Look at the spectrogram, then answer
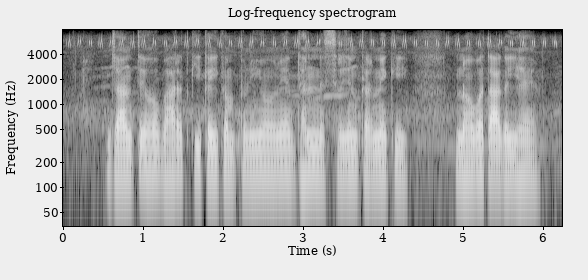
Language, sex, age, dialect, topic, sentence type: Hindi, male, 18-24, Awadhi Bundeli, banking, statement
